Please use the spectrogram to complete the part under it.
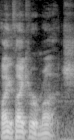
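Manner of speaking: put-on Southern rock-and-roll drawl. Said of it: "sad [name] accent".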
